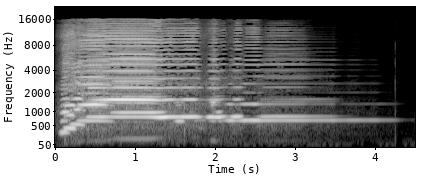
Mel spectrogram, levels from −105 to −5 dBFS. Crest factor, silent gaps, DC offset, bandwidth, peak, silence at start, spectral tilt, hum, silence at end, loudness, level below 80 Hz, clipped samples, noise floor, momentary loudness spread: 18 dB; none; under 0.1%; 16 kHz; -4 dBFS; 0.05 s; 2 dB/octave; none; 1 s; -17 LUFS; -86 dBFS; under 0.1%; -57 dBFS; 20 LU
